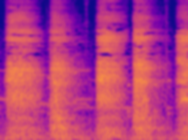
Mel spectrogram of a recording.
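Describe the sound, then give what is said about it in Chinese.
A voice coach demonstrates shallow, rapid breathing like someone panicked or overexcited: five quick, breathy gasps in a steady, hurried rhythm, each a short burst of air with brief gaps between. “人们在情绪失控、愤怒、慌张、过于兴奋的时候，就容易引发很浅、很急促的呼吸，类似于这样。”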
